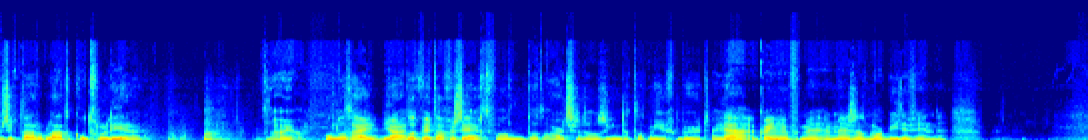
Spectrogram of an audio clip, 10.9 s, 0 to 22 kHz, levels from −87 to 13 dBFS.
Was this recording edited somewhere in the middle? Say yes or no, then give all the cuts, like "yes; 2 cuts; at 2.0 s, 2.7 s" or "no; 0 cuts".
yes; 2 cuts; at 4.1 s, 7.1 s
